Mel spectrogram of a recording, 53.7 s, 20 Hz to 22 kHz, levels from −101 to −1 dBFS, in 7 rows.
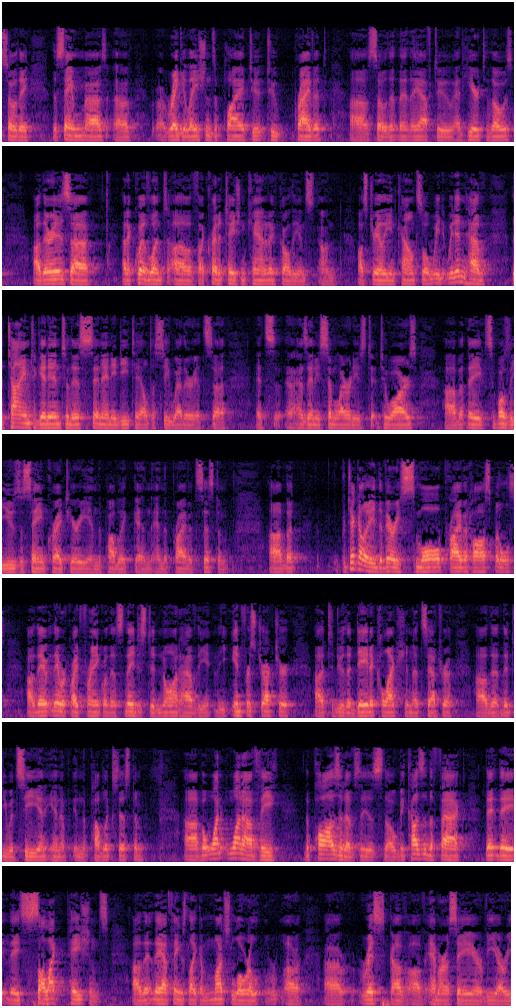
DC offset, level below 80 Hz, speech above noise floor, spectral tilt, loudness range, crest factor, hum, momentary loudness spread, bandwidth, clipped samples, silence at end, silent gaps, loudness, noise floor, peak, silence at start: under 0.1%; -64 dBFS; 29 dB; -4.5 dB/octave; 6 LU; 20 dB; none; 13 LU; 10.5 kHz; under 0.1%; 0 s; none; -32 LUFS; -61 dBFS; -12 dBFS; 0 s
